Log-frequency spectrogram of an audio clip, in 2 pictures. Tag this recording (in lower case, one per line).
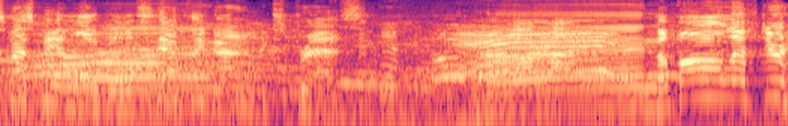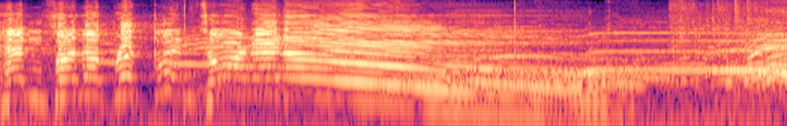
speech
